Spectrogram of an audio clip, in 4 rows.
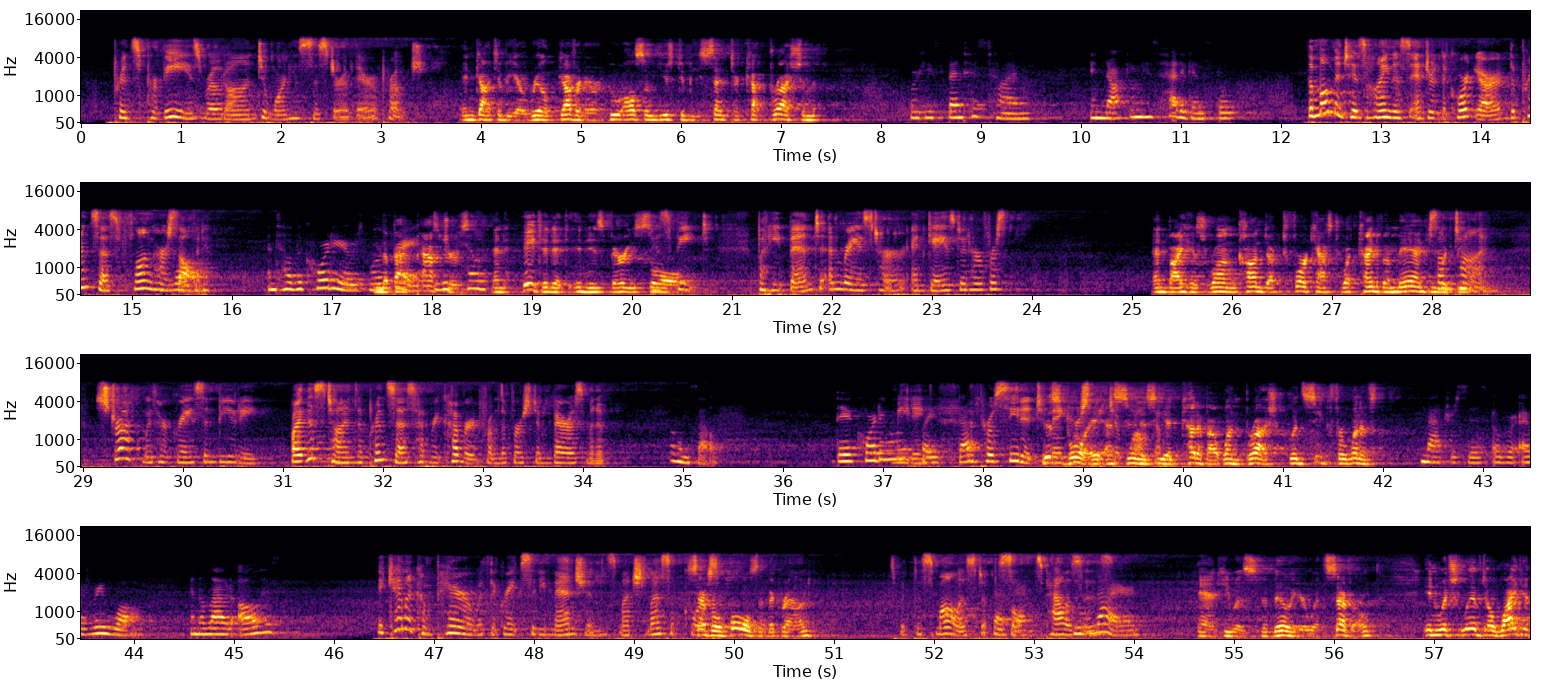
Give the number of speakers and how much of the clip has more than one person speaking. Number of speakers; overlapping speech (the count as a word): three, about 12%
